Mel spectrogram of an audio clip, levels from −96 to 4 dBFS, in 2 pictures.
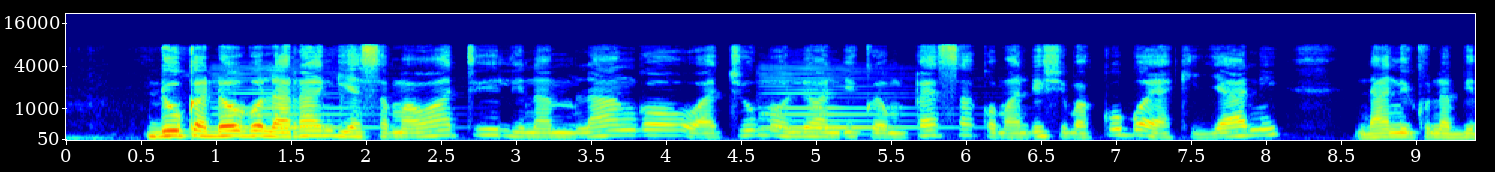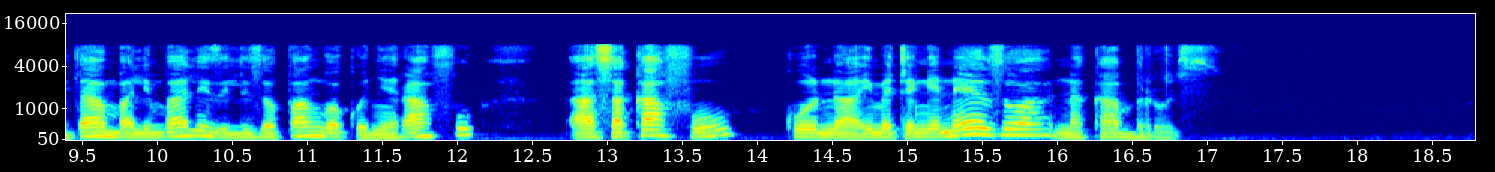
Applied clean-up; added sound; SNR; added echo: none; Bowed string instrument; 13 dB; none.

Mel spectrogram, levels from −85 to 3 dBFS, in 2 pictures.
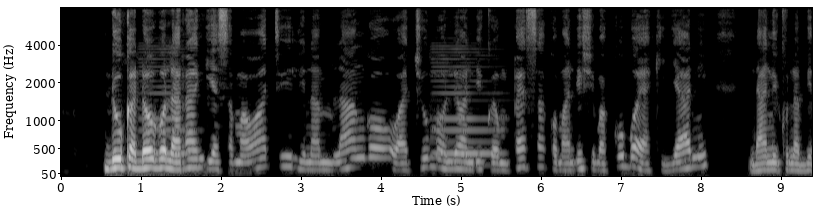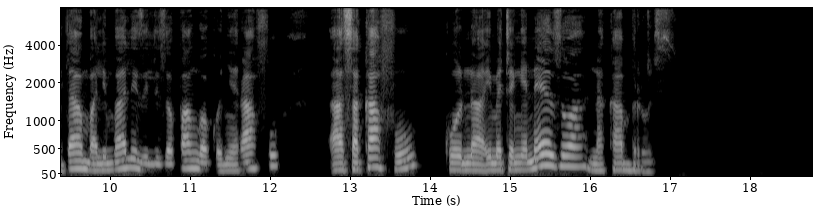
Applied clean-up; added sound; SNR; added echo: classical method Wiener filter.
